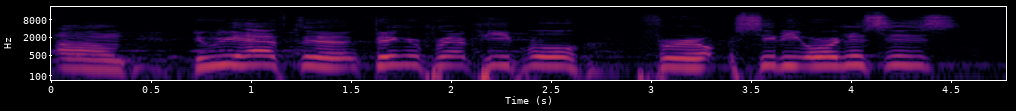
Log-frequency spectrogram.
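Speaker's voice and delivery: dim-witted police officer voice. Retelling what a man asked his comrade at the police station, dumb-sounding voice. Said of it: "Like an idiot. That's how he sounded to me".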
